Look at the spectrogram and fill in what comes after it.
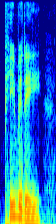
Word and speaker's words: Peabody: And I don't know that I've ever actually asked them that much about why they chose Peabody. Oh, in Massachusetts, we pronounce it Peabody. – Ah, Peabody. It sounds yeah, like puberty.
